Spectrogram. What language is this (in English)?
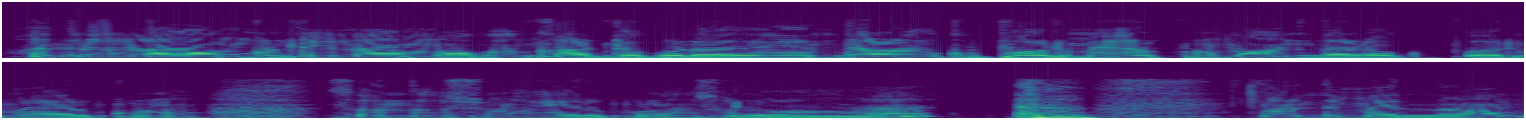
Tamil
